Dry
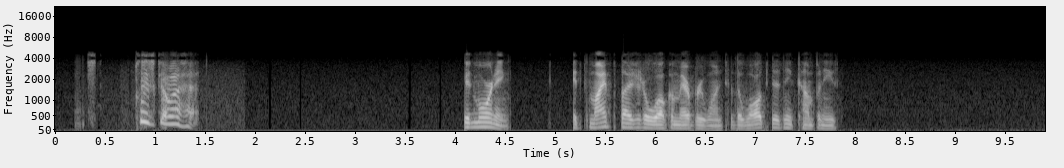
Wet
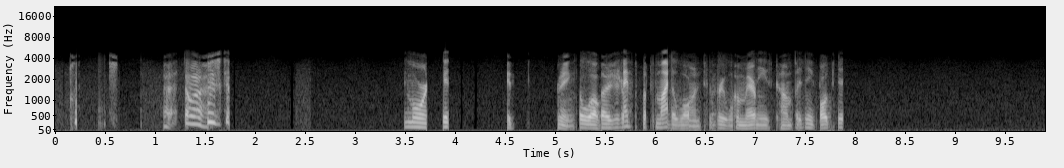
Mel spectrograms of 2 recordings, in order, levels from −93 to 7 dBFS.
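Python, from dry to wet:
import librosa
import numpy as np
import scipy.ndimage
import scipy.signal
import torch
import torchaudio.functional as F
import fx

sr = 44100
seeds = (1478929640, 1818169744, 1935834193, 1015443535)

y = fx.block_reorder(x, sr, ms=219.0, group=4)
y = fx.wow_flutter(y, sr, seeds[0], rate_hz=2.1, depth_cents=120.0)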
